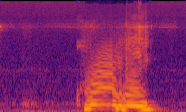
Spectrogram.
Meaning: 1. heart 2. chest 3. core 4. heart as the seat of affections, understanding, or willpower
- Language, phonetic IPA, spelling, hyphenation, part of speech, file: Georgian, [ɡ̊uli], გული, გუ‧ლი, noun, Ka-guli.ogg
